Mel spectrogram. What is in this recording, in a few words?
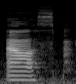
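"asp" English, US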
